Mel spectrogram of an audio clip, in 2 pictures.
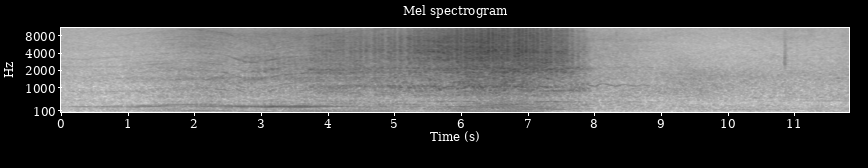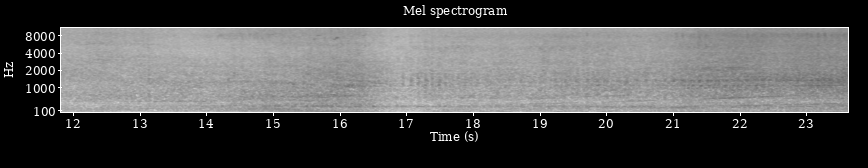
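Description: Bus engines running and pulling away, their pitch rising and falling through the gears. A loud rush of noise peaks about six to seven seconds in, and another engine climbs steadily in pitch near the end.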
